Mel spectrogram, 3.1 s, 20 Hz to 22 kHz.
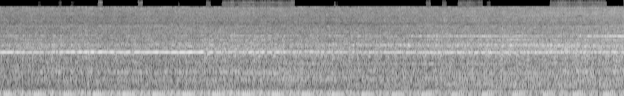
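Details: Procharger stage 1 kit car (804 hp) at idle after belt re-tensioning to stop the belt rubbing and shredding. Steady, even idle with a light belt whine and no rubbing or chirp. Supercharger drive is healthy.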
